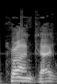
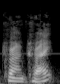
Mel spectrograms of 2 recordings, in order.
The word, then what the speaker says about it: Cronkite: Will Cronkite will be on at 11 o'clock. And you said it wrong. – I said Cronkite. – That time you did.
